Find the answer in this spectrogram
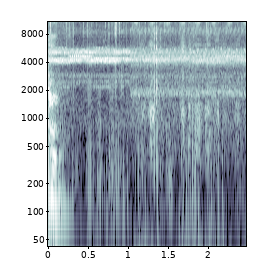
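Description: Crickets chirping faintly in a quiet night ambience: a steady high trill that fades out about halfway through, and a quick, even, high-pitched chirping of about five pulses a second.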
